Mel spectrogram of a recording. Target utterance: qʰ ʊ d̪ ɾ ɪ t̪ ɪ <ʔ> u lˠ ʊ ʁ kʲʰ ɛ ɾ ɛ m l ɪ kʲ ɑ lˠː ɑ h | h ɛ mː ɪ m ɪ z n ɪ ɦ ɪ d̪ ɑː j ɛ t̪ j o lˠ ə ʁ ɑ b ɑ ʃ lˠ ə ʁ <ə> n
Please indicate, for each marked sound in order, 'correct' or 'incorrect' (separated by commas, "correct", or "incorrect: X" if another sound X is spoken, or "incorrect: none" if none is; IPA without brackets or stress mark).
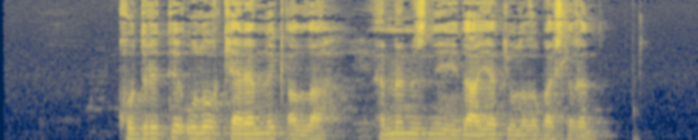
correct, correct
